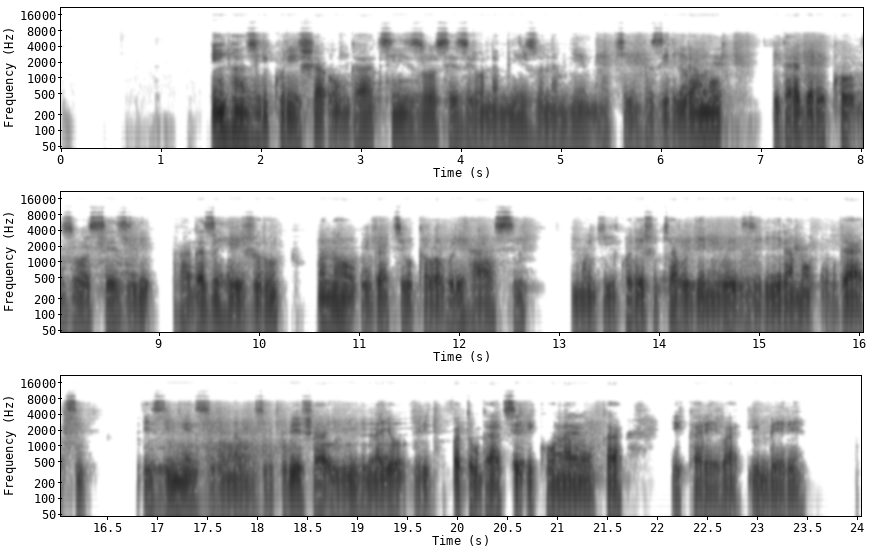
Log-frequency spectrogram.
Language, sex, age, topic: Kinyarwanda, male, 18-24, agriculture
